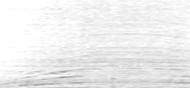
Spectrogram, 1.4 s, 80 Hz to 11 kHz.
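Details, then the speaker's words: 1000 W 36 V DC electric motor on its controller, speed set by a potentiometer instead of a suspected faulty throttle pedal; faint whine rising smoothly as it spins up, no grinding: motor running normally. "So now I see that the controller is working and the motor is running. This is a 1000 watt 36 volt DC engine, electrical,"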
